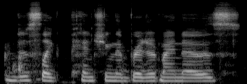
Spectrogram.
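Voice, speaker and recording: A woman's voice: deep voice, little pitch movement, moderate pace. A woman playing a tabletop role-playing game, talking in a wry, exasperated way. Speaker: player. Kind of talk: tabletop role-play chat.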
